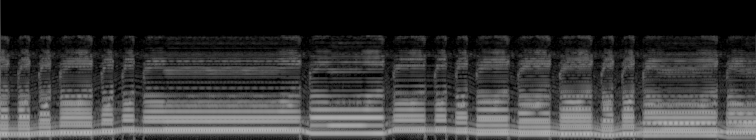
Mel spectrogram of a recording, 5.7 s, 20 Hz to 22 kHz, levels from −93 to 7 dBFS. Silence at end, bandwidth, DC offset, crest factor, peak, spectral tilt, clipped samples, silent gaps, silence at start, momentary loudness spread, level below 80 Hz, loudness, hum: 0 s; 8 kHz; under 0.1%; 12 dB; -14 dBFS; -8 dB/octave; under 0.1%; none; 0 s; 3 LU; -74 dBFS; -28 LUFS; none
